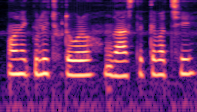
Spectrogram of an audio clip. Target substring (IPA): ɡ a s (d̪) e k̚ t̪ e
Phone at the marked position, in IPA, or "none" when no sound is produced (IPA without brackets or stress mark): d̪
